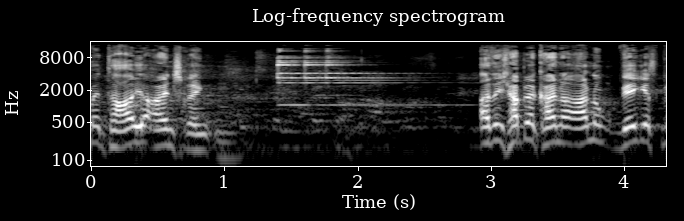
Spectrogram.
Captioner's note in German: Zurufe BÜNDNIS 90/DIE GRÜNEN, SPD, AfD und DIE LINKE - Unruhe - Glockenzeichen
